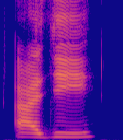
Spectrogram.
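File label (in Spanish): "alli", spanish, female, slow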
